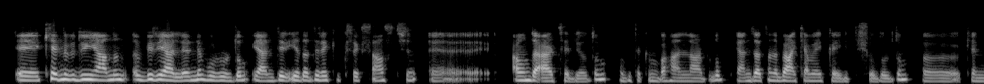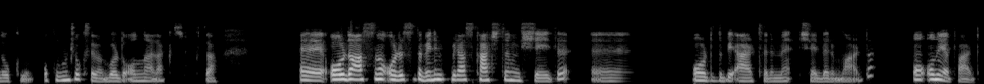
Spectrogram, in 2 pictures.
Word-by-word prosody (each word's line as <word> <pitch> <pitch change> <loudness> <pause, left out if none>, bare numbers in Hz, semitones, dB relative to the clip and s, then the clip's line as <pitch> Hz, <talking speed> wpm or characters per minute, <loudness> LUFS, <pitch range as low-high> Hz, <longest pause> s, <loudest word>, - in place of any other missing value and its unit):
eee, 185 0 +3
kendimi 230 -5 +5
dünyanın 220 0 +5
öbür 210 +2 +3
yerlerine 190 -1 +4
vururdum, 195 0 0
yani, 165 -5 0
di 195 - +4
ya 190 +1 +1
da 185 - 0
direkt 200 -1 0
yüksek 180 -1 -8
lisans 180 +1 -5
için, - - -9
eee, - - -9 0.4
onu 190 +1 +4
da - - +5
erteliyordum 150 - -1
birtakım 165 -3 -9
bahaneler 150 -3 -5
bulup. 210 +2 -5
Yani, 160 +1 -4
zaten, 175 +1 0
hani, 170 - -2
belki 165 +1 +1
Amerika'ya 160 - -5
gitmiş - - -12
olurdum, 225 +11 -4
eee, 145 -1 -7
kendi 150 -3 -8
okulum. 145 +9 -10
Okulumu 195 +1 -2
çok 235 +2 -3
seviyorum 155 -4 -5
bu 155 - -1
arada, 150 - -4
onunla 160 0 -6
alakası 190 - -11
yok - - -33
da. - - -7 0.9
Eee, 180 -3 +3
orada 230 +1 +8
aslında 235 +2 +4
orası 215 +1 +2
da 230 - +2
benim 225 +3 +4
biraz 215 0 +1
kaçtığım 195 -1 0
bir - - -3
şeydi. 155 - -4 0.2
Eee, 150 0 -10 0.7
orada 180 -2 0
da 155 - -7
bir - - -2
erteleme 150 -1 -6
şeylerim - - -7
vardı. 385 - -10 0.4
O 220 - +2
onu 230 0 +4
yapardım 185 -8 -4
185 Hz, 185 wpm, -24 LUFS, 160-215 Hz, 0.9 s, orada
